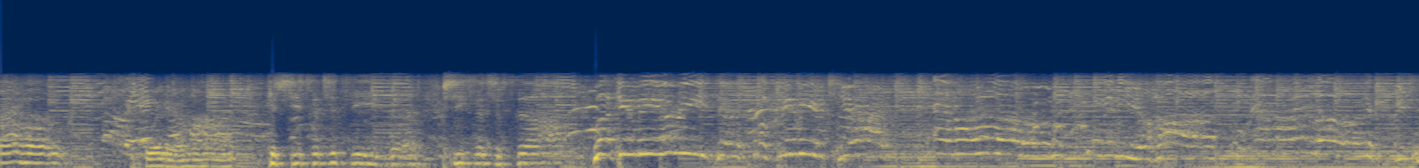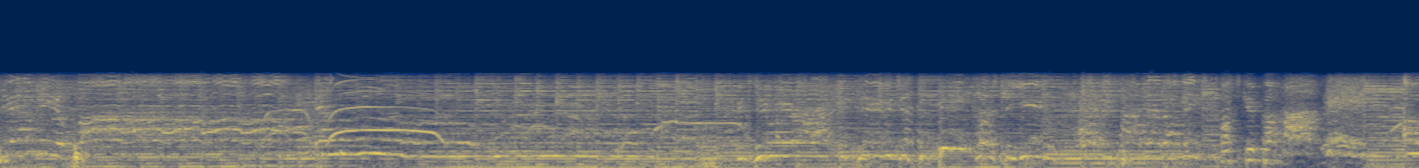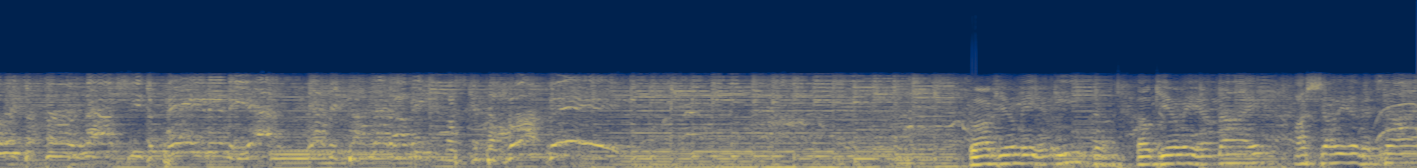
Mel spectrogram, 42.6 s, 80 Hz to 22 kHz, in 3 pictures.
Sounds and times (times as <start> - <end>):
Music: 0.0 - 42.5.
